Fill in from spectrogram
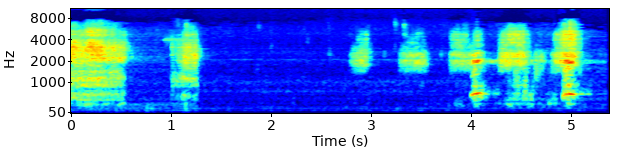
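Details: Great Blue Heron giving rough, raspy squawks, with a long harsh croak at the start and then a series of shorter grating bursts, some with a nasal honking edge.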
